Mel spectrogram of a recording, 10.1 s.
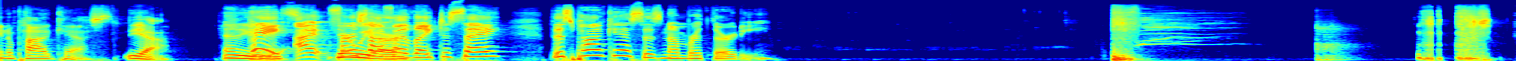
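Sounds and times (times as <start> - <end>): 
speech: 0.0 - 5.2
glass of wine being poured: 5.1 - 8.3.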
